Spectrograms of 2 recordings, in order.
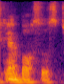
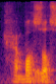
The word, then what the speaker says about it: Kambosos: George Kambosos Jr. Kambosos Jr., that's right.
